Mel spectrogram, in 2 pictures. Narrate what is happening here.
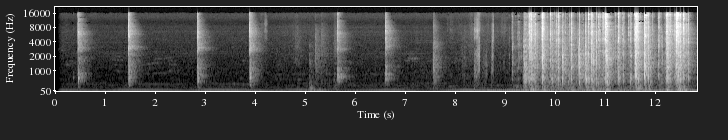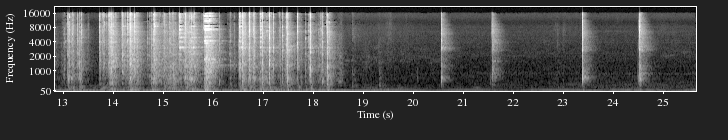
I turn the light switch on and of a couple times while searching through the cutlery, trying to find a knife.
